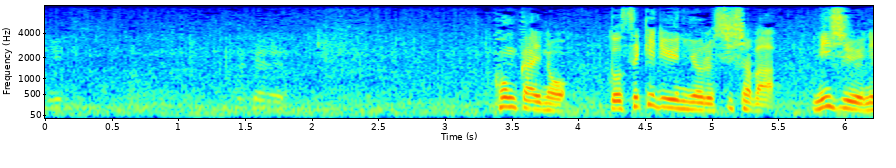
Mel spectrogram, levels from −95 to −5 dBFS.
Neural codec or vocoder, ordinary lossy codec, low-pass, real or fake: none; none; none; real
